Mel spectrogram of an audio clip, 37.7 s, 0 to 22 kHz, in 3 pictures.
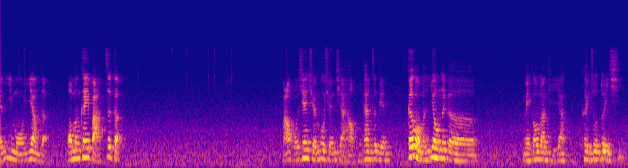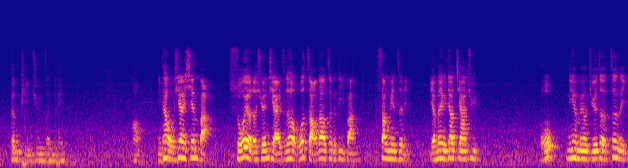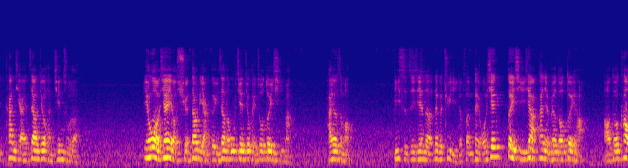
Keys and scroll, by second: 19.8 ctrl+4.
